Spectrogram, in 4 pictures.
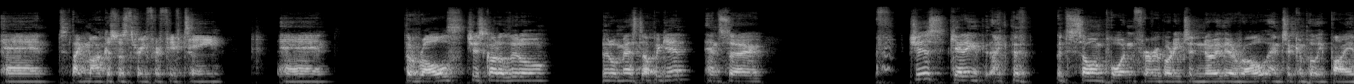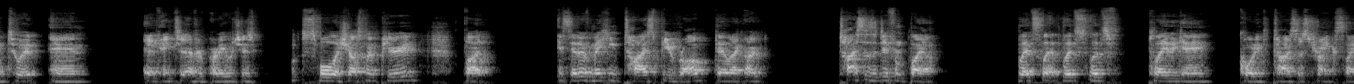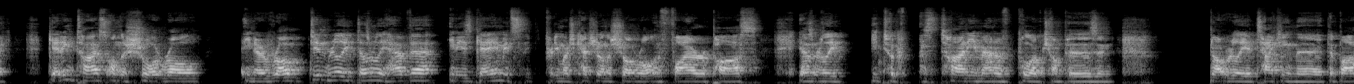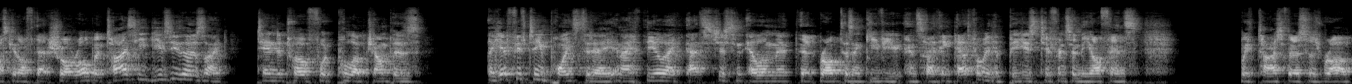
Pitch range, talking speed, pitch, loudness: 125-180 Hz, 195 wpm, 150 Hz, -19 LUFS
